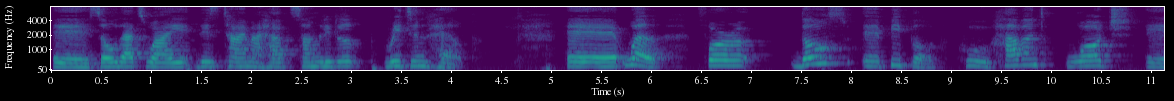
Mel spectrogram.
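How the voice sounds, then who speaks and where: A woman with an Argentine accent talks at a very slow pace, leaving long, frequent pauses. Her pitch is fairly high, with ordinary variation. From Argentina, Buenos Aires. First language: Spanish. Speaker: spiritual channel presenter. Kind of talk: live video talk, partly read from notes. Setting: live Facebook video. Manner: halting, many filler sounds.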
